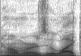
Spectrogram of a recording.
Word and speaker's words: Homer Zulaica: We got Homer Zulaica in here.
